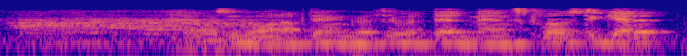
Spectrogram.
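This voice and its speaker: A rough, slangy oil-rig hand in an old radio horror play. His voice is very low and he tells his grim story in a folksy way. The old recording sounds distant, with music underneath. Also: moderate pace. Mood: shaken. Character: Porky, rough working-class male oil-rig hand telling a grim tale. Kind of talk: old-time radio horror drama acting, first-person narration.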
